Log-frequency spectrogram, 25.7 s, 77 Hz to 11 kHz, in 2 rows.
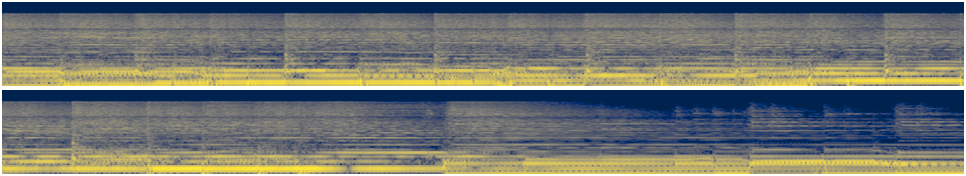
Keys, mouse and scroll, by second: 0.0 click, 0.1 click, 1.2 click, 1.3 click, 1.7 click, 1.9 click, 2.3 click, 2.5 click, 3.0 click, 3.2 click, 3.8 click, 3.9 click, 4.4 click, 5.7 click, 5.9 click, 6.5 click, 6.6 click, 8.0 click, 8.1 click, 8.4 click, 8.5 double click, 8.8 double click, 8.9 double click, 9.2 double click, 9.3 double click, 9.7 double click, 9.9 double click, 10.2 double click, 10.4 double click, 10.9 double click, 11.0 double click, 11.6 click, 11.7 click, 12.2 click, 12.3 click, 12.9 click, 13.0 click, 13.8 click, 15.5 click, 15.7 click, 16.1 click, 16.1 click, 16.8 click, 17.0 click, 17.7 click, 17.8 click, 18.4 click, 18.5 click, 18.8 click, 18.9 double click, 19.4 double click, 19.5 double click, 20.0 click, 20.8 click, 25.0 click, 25.6 click.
